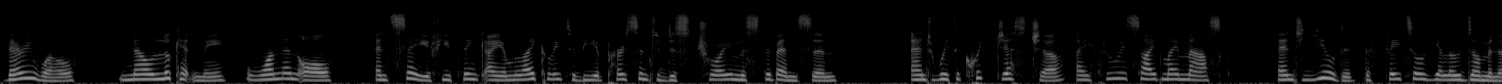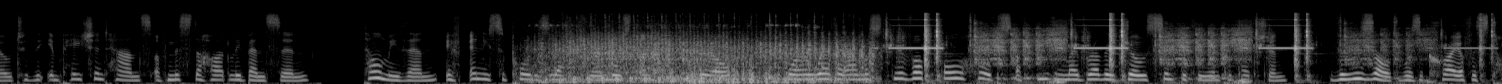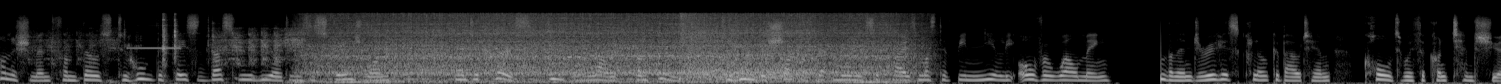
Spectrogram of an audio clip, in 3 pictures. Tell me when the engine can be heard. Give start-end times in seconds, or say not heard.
20.2-39.4.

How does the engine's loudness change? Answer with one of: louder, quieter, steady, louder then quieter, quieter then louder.
quieter then louder.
